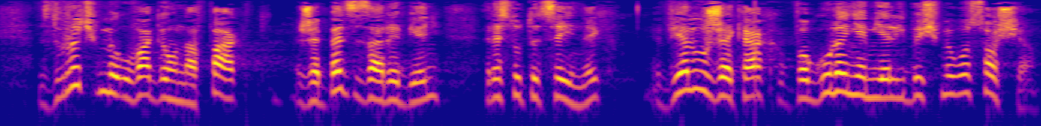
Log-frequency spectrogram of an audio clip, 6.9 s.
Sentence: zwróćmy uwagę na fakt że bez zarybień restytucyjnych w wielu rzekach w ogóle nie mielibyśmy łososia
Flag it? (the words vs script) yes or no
no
